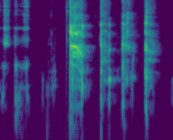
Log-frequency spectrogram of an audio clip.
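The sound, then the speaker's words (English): A fit of harsh, sputtering coughs after choking on coffee that came out of the nose, several sharp bursts in quick succession with brief gaps, loud and raspy, with no speech. “I don't even know what happened when I tried to drink my coffee. It literally came out of my nose.”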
